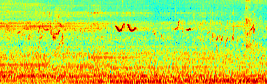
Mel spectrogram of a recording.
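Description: Near silence with faint bird chirps: scattered short high notes, a quick double chirp about halfway through and a run of short falling notes near the end.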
